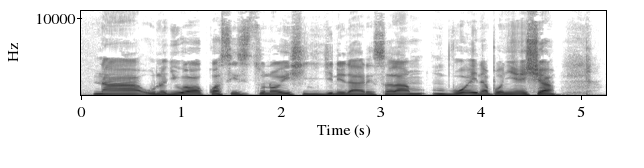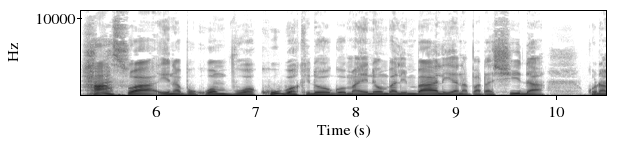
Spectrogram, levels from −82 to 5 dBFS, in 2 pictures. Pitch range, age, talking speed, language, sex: 110-140 Hz, 40-59, 120 wpm, Swahili, male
